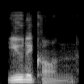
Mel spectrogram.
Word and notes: unicorn: British English

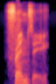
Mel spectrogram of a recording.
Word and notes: frenzy: British English

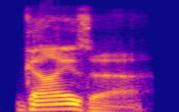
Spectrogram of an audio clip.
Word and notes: geyser: British English

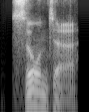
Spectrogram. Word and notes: saunter: British English

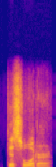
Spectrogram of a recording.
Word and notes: disorder: American English

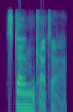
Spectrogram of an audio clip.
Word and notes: stonecutter: British English

